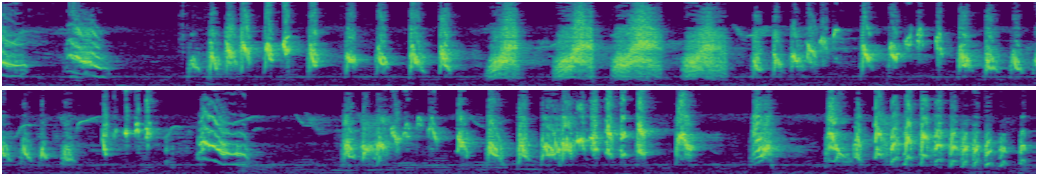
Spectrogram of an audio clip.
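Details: Long-tailed shrike, a young bird practising its song, delivering fast chattering runs of bright chirps and buzzy notes in clusters with short pauses, plus occasional harsh rasps; a constant low hum in the background.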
